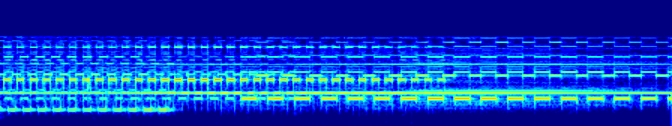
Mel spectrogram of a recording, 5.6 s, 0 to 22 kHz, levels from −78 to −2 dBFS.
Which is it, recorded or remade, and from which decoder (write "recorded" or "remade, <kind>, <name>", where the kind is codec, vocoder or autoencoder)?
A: recorded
